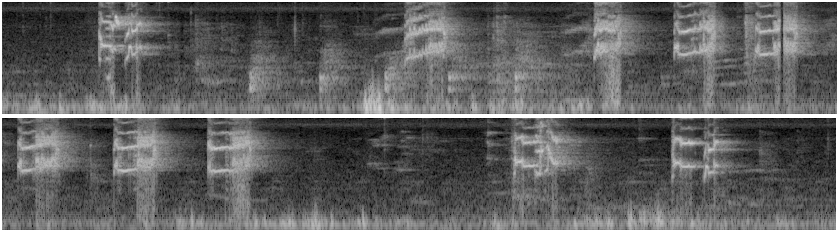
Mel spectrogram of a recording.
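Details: Lovebird singing in an agitated, fired-up mood: a series of harsh, scratchy, high squawking chirps in short bursts, some doubled, with uneven gaps and faint low background noise.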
